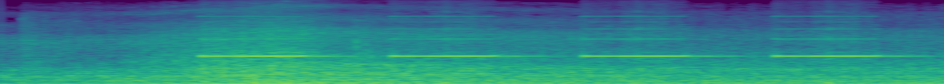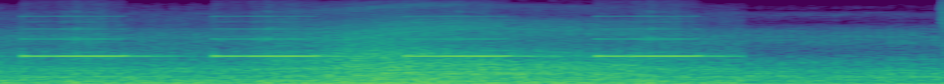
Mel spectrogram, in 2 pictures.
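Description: A warning beeper sounds in quick, even beeps.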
